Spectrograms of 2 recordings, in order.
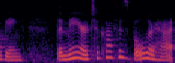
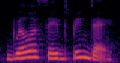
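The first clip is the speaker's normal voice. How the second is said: higher, louder announcement; loud proclamation; 5 semitones higher, 7 dB louder than usual. A narrator's reading. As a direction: proclaim it to the whole crowd. Nori announces it to everyone.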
